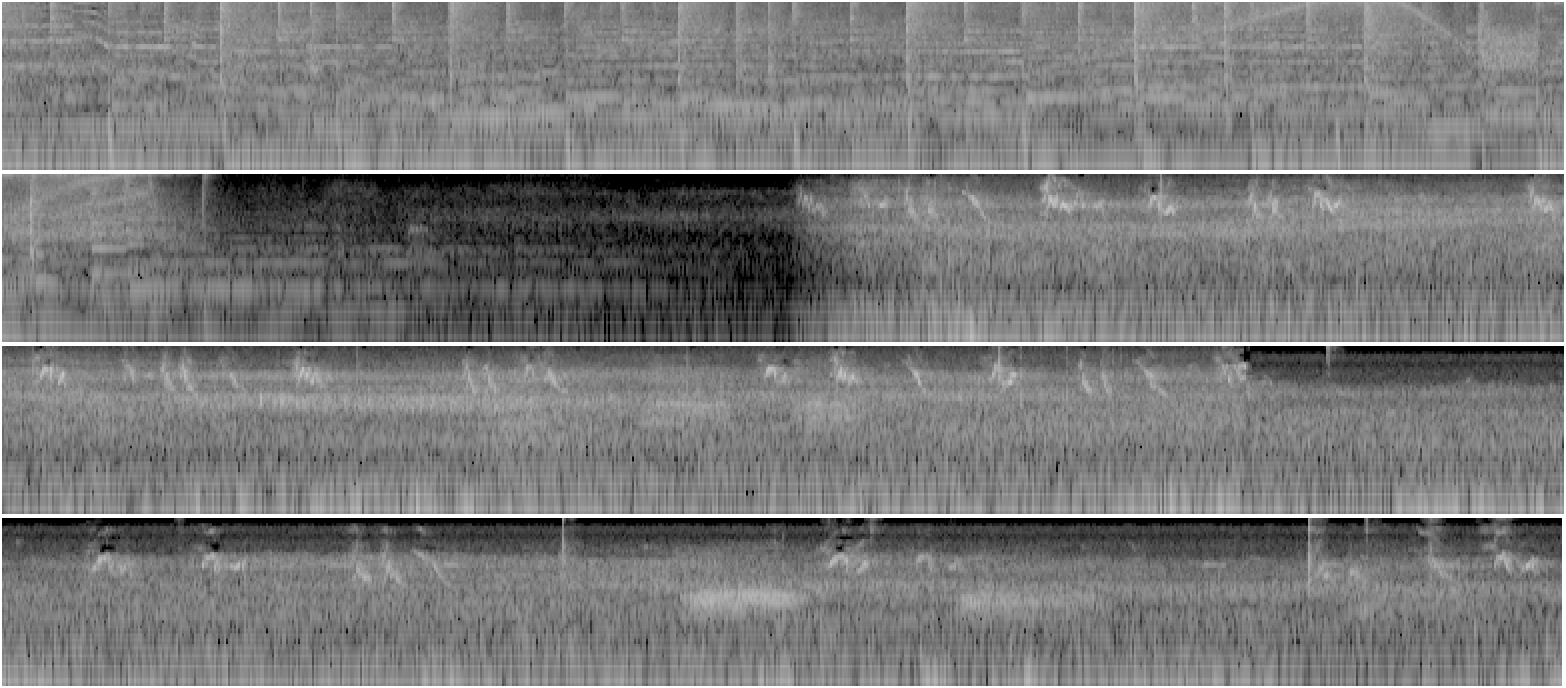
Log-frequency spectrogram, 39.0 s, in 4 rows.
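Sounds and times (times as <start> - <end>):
steady low rumble: 0.0 - 9.0, 14.8 - 39.0
small birds chirping: 22.4 - 27.9, 33.5 - 39.0.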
